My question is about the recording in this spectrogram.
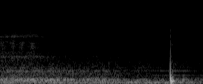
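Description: Steady low background rumble with a faint hum, broken by one sharp click or knock near the end.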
